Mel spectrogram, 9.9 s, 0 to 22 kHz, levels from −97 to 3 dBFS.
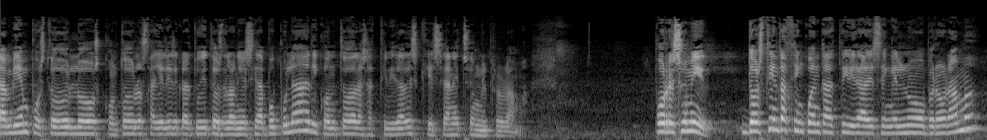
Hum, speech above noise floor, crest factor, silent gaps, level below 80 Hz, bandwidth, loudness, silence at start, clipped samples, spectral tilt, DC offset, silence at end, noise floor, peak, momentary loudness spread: none; 33 dB; 22 dB; none; -62 dBFS; 13.5 kHz; -29 LUFS; 0 s; under 0.1%; -3.5 dB/octave; under 0.1%; 0 s; -62 dBFS; -8 dBFS; 12 LU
